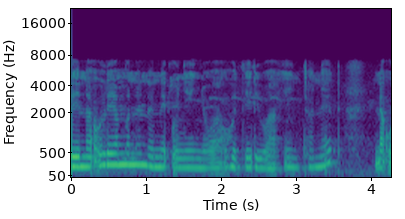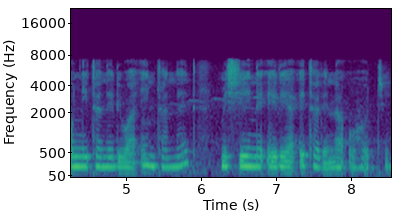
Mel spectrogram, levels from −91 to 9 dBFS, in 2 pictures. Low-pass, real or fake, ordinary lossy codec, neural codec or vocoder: 7.2 kHz; real; none; none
